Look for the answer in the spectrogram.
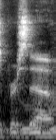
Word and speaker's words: Brousseau: Aroldis Chapman throws at Rays Mike Brousseau. Did I say that right? – Yes, that's Brousseau.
